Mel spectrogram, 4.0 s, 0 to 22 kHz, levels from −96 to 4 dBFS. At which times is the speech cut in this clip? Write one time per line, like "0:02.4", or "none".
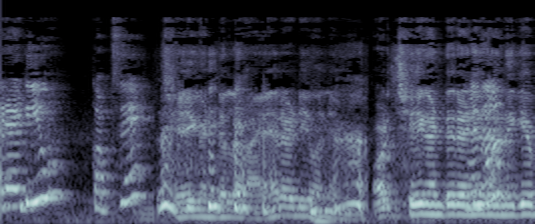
0:01.1
0:02.8

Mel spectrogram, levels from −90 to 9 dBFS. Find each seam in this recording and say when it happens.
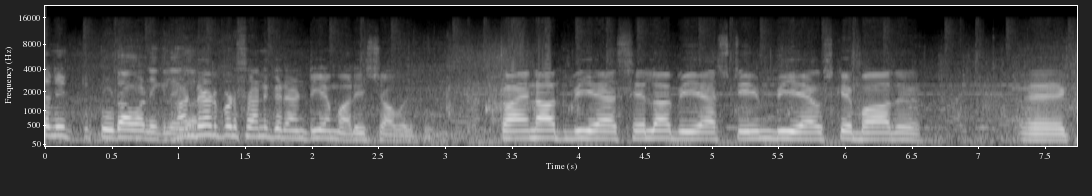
0:02.9

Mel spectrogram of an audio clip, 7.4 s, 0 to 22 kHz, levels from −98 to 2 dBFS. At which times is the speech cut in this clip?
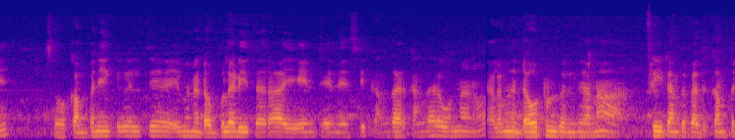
0:05.0

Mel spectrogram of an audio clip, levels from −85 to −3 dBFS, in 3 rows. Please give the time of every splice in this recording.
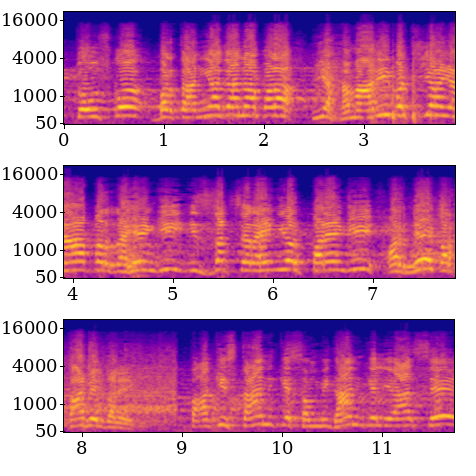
0:08.9

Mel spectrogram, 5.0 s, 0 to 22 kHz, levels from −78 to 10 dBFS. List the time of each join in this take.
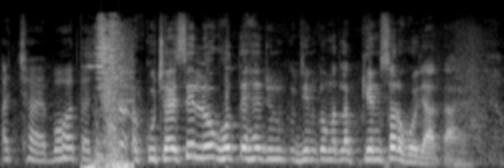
0:01.2

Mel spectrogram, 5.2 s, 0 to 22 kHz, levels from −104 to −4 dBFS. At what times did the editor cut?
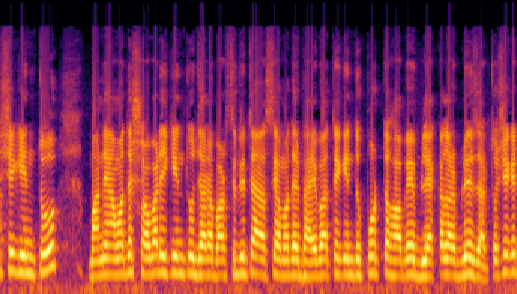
none

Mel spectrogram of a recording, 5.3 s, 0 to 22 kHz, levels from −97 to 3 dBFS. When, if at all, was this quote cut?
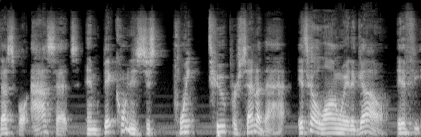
0:00.9
0:03.6

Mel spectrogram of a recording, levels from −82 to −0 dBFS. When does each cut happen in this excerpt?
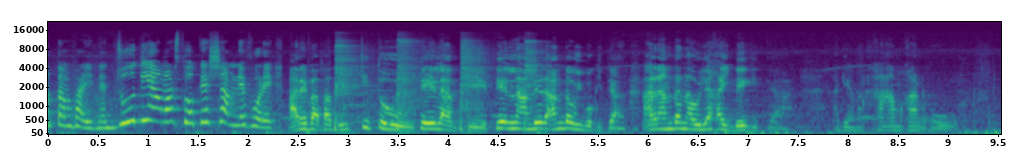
0:02.3

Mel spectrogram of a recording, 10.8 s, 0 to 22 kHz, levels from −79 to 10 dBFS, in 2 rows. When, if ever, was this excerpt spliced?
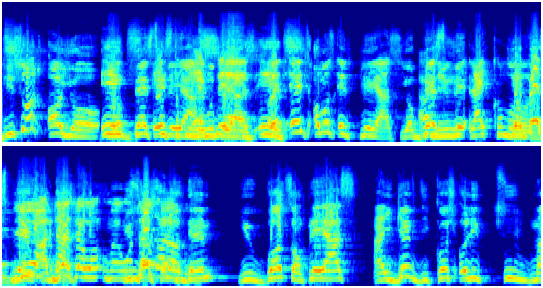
0:00.9

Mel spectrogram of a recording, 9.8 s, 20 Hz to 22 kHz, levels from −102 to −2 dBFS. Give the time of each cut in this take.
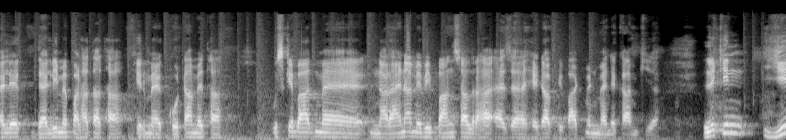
none

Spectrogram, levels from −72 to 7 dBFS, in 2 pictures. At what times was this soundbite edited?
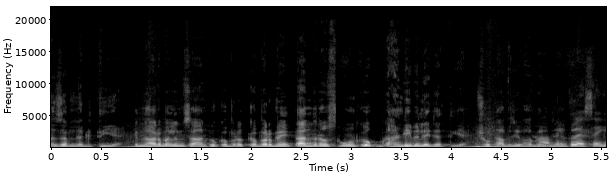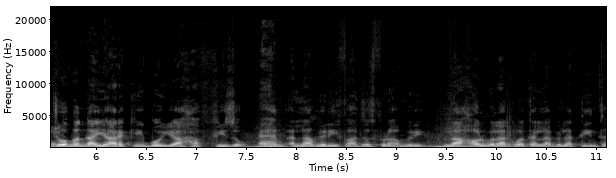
0:00.8
0:02.6
0:04.3
0:07.5
0:09.4

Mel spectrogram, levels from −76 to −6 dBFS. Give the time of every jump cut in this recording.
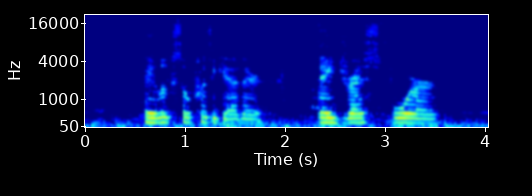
none

